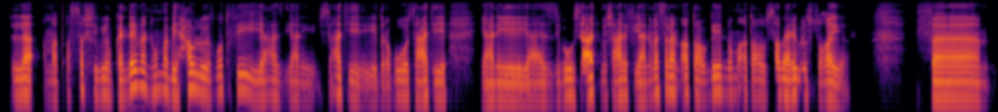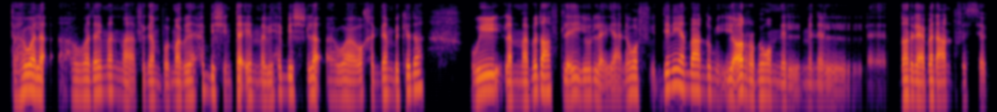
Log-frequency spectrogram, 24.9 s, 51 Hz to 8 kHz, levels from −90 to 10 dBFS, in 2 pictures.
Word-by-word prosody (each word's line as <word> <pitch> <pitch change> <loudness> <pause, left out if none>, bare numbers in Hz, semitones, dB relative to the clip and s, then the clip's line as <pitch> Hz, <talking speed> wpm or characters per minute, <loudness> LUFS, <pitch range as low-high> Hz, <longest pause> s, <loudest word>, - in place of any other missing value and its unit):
لأ، 120 +1 +3
ما 105 -1 -6
أتأثّرش 120 +6 -7
بيهم. 120 0 -4
كان 110 +1 -1
دايمًا 160 0 +4
هم 140 +1 -2
بيحاولوا 130 +3 +1
يخبطوا 135 +4 -8
فيه 135 -7 -4
يعذ 110 0 -4
يعني 100 -2 -9
ساعات 125 -4 -3
ي 95 -3 -8
يضربوه، 105 +5 -4
ساعات 105 +1 +1
ي 105 -1 -3 0.4
يعني 95 -2 -1
يعذبوه، 95 +5 -4
ساعات 110 -1 +6
مش 105 0 -7
عارف 110 +2 +1
يعني 100 +1 -1
مثلًا 130 +2 +2
قطعوا 120 -5 -1
جه 130 +2 +1
إن 125 -2 -13
هم 125 - -6
قطعوا 110 -3 -3
صابع 120 +2 +1
رجله 120 +1 0
الصغيّر. 105 -4 0 0.9
ف - - -3 0.9
فهو 135 +7 +4
لأ، 125 - +4
هو 115 0 -4
دايمًا 130 +3 0
ما 115 -6 -2
في 105 - -12
جنب، 105 -3 -3
ما 100 - +3
بيحبش 115 +5 -4
ينتقم 105 +2 +1
ما 100 -1 -4
بيحبش 125 +5 -4
لأ 125 - +3
هو 110 0 -7 0.2
واخد 110 -3 -5
جنب 120 -1 -1
كده، 145 +6 -1 0.6
ولما 105 -5 +2
بيضعَف 135 +3 +3
تلاقيه 120 -2 -1
يقول 115 -1 -2
يعني 120 -3 -4
هو 125 +2 +2
ف 125 - -16
الدنيا 160 +3 0
بقى 145 -1 +5
عنده، 135 -1 +1
يقرب 110 +1 +5
هو 115 0 +1
من 100 -3 -11
ال 90 0 -7
من 90 -1 -10
ال 350 - -8 0.7
دار 115 0 +4
العبادة 105 0 +4
عنده 100 +1 +1
في - - -18
السجن. - - -10
115 Hz, 170 wpm, -26 LUFS, 105-130 Hz, 0.9 s, ساعات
